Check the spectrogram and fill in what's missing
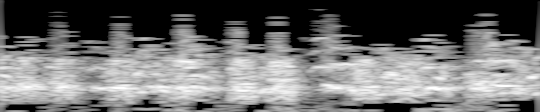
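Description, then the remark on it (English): King, a husky sled dog in the Yukon, barks and yips in quick, repeated bursts, loud, with an excited, slightly howling edge and no talking underneath. “On King, on your Husky!”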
